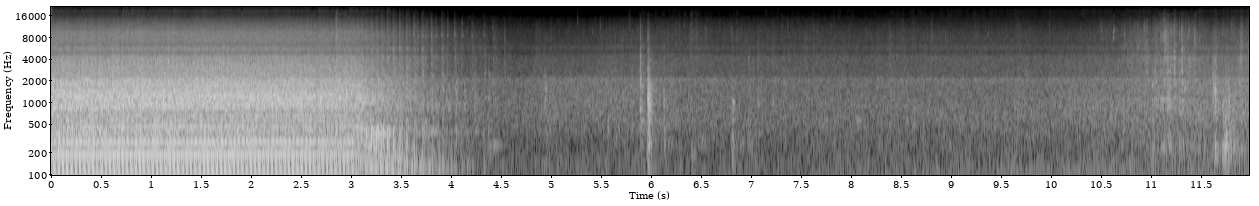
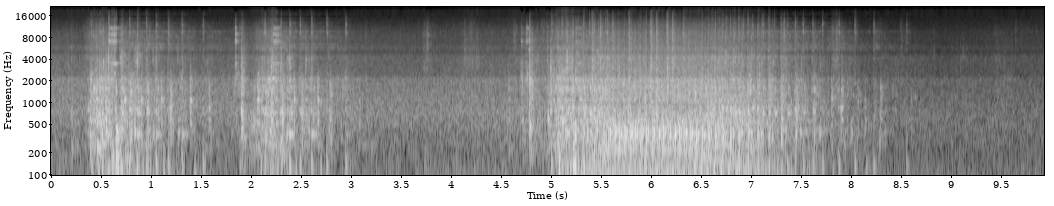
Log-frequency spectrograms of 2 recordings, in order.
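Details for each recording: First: Toro 20789 mower with Briggs Intek engine, hot-restart trouble, worn engine; after valve work and reassembly it restarts more easily despite slight hesitation, holds a steady, even beat a few seconds then winds down to shutoff; normal running. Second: Toro 20789 mower with a Briggs Intek engine and a hot-restart problem, after a new fuel line, filter and spark plug: it catches after a couple of pulls, revs briefly, then fades and dies. Probably a carburettor problem.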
